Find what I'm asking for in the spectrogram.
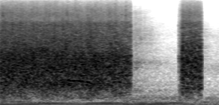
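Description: Canned applause sound effect played in a studio: a loud, uniform wash of clapping that cuts off abruptly, then a second short burst follows after a brief pause.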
